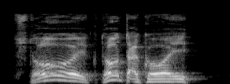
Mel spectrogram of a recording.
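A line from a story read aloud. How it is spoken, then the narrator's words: Muffled booming drone. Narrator (Russian): прогудел откуда-то из дебри бородищи гномий Унтер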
